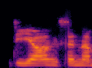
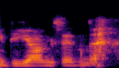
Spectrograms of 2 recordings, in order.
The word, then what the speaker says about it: Diongzon: If you type in my name, Sidney Diongzon, I'm pretty sure I'll be the only Sidney Diongzon on YouTube.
